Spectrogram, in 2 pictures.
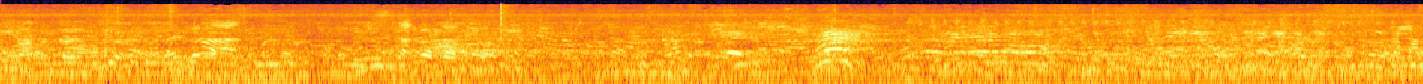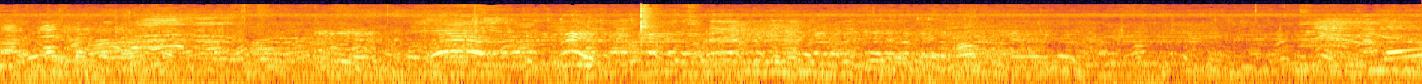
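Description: A crowd of men and women chatter outdoors all around.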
